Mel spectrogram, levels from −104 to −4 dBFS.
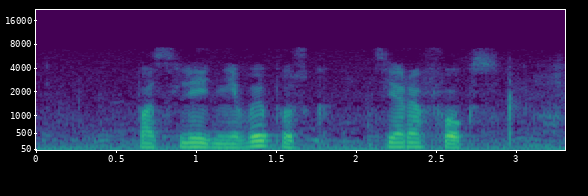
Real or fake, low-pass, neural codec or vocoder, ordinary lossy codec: real; 7.2 kHz; none; AAC, 48 kbps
